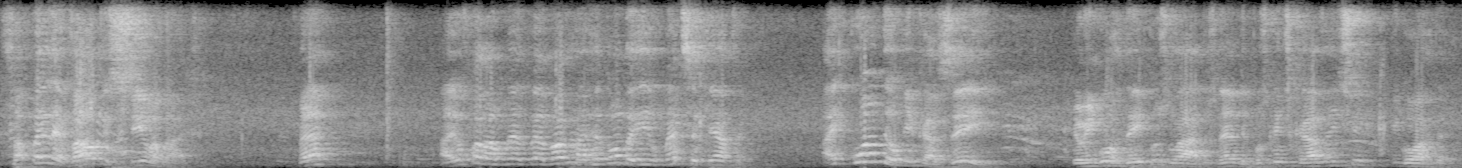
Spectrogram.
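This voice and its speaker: A man's voice: muffled recording, a little hiss or hum. Brazilian guy preaching, telling funny stories to the church, a bit far from the mic, big echo. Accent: Brazilian Portuguese. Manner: chatty, jokey, addresses congregation directly; swings into lively high voices for quoted people. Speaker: lay preacher. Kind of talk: humorous storytelling sermon. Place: church sanctuary. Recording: echoey church hall, slightly distant.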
